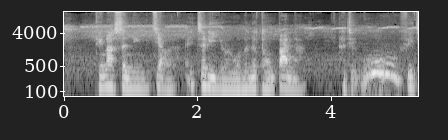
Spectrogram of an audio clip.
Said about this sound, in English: These bird cries that fill the air are coming from speakers. Swiftlets cannot be held captive, so the recorded sounds reverberate through the building, like an invisible population of birds, calling for the real swiftlets to come.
